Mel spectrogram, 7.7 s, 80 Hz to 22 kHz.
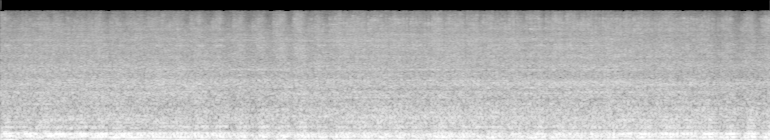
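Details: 1996 Chevrolet Beretta at idle after a timing chain replacement: the valvetrain tick is gone, but a light, quick, unevenly spaced puffing tick rides over the engine note; exhaust leaks, not valvetrain.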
